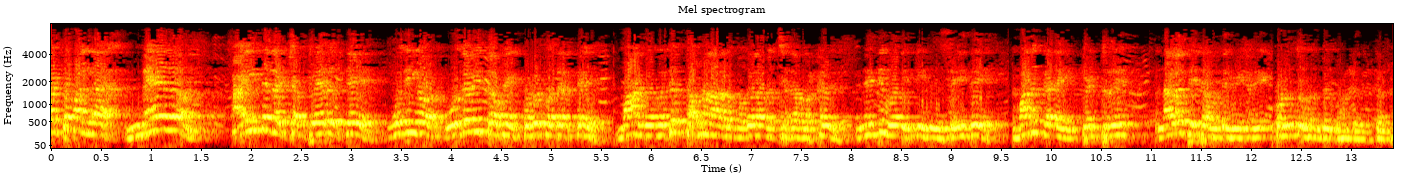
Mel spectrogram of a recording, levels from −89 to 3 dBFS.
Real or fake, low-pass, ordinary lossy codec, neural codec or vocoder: real; 7.2 kHz; none; none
